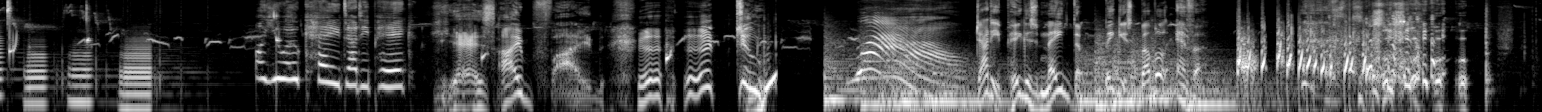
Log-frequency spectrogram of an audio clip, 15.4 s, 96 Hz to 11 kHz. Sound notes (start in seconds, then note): 9.3 sneezes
